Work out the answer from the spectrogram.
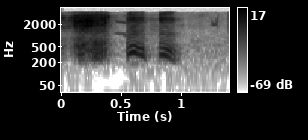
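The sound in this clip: Harsh, noisy burst of phlegmy coughing and throat clearing after a fit of laughter, followed by two short voiced groans, fairly loud and close together.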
